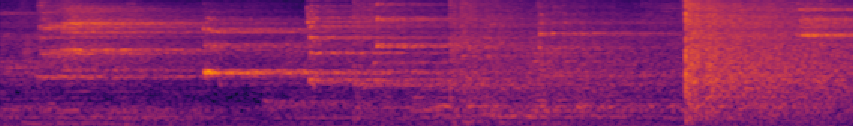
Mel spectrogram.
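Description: A racket smacks a shuttlecock.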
